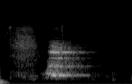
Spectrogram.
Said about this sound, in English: You hear the bark of his dog from by the house.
